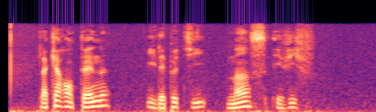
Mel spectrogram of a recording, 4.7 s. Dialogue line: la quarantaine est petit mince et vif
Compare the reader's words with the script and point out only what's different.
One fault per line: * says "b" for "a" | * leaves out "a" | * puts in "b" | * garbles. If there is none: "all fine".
* puts in "il"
